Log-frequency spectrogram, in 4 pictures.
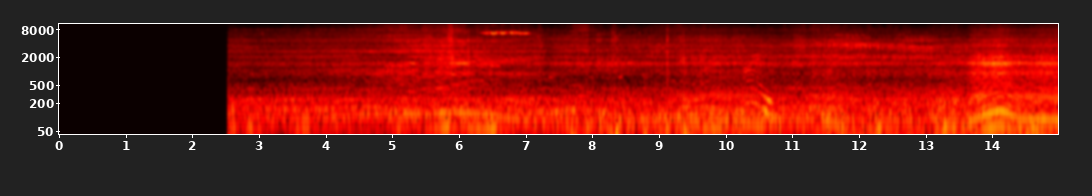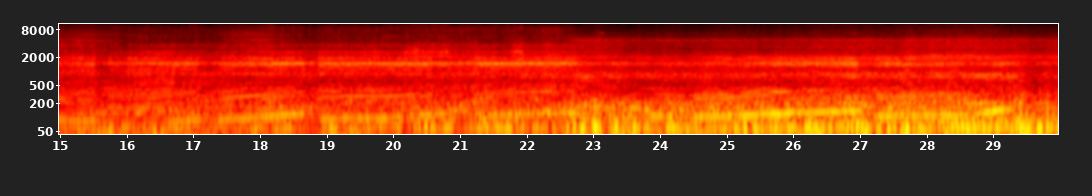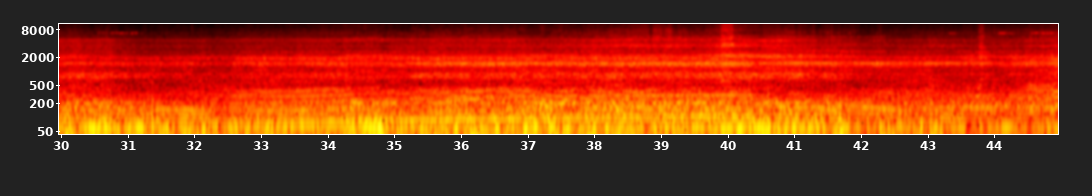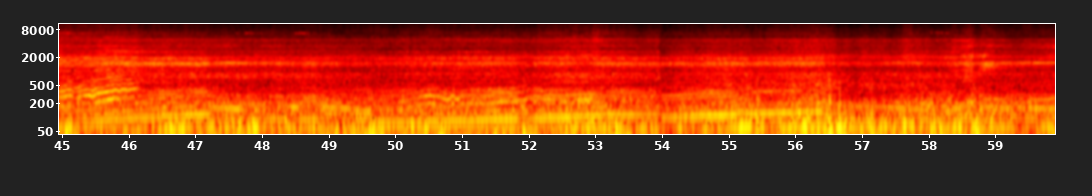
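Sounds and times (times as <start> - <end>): dirt bike engine revving: 3.8 - 59.9.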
